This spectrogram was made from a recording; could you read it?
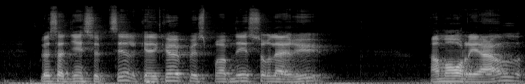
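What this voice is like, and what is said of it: Québécois accent with rolled r's. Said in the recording (French): “Je fais exprès de rouler mes airs ... Moi aussi, j'ai mon accent en passant québécois ... il y a des gens de l'extérieur qui peuvent me regarder et trouver que j'ai un accent”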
